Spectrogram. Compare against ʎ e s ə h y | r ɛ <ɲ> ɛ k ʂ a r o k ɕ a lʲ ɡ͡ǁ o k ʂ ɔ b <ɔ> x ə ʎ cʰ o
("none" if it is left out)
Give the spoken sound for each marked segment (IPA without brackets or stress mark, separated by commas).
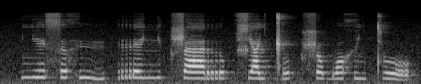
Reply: ɲ, ɔ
